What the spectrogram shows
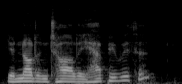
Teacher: the first syllable of the word happy is the point at which the rising pitch Contour begins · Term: emphasis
